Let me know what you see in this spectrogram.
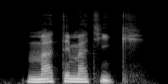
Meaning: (adjective) mathematical; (noun) synonym of mathématiques
- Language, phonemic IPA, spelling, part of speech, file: French, /ma.te.ma.tik/, mathématique, adjective / noun, Fr-mathématique.ogg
